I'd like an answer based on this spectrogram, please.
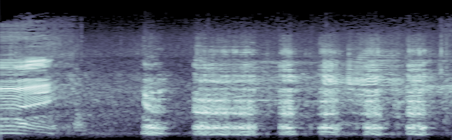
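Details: Red deer stags roar during the rutting season to intimidate rivals and impress hinds: one drawn-out groan, then a run of deep, throaty grunts.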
